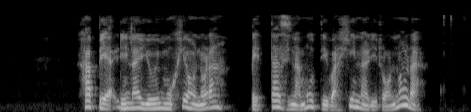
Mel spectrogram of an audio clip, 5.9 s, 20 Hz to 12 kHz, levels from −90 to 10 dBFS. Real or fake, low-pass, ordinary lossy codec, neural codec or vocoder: fake; 7.2 kHz; AAC, 48 kbps; codec, 16 kHz, 16 kbps, FunCodec, trained on LibriTTS, 50 frames a second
